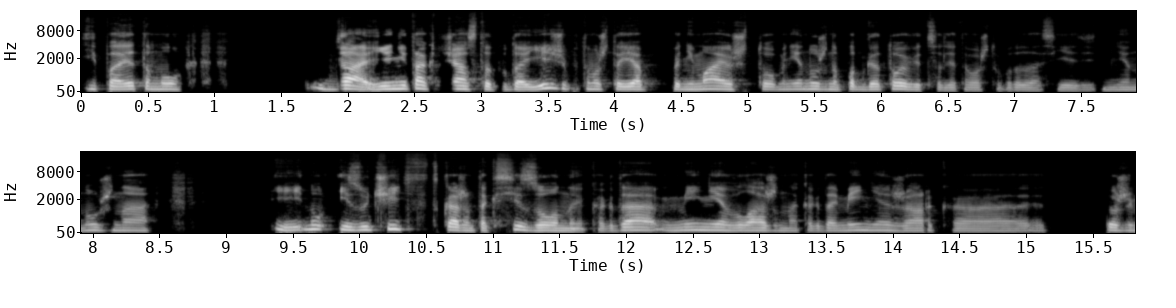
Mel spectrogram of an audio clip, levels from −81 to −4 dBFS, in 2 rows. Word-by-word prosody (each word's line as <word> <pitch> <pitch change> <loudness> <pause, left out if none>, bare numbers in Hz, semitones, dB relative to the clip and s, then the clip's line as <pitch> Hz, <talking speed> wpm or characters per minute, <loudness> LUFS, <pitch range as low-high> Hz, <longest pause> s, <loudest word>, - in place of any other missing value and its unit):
И 160 -1 -5
поэтому 145 -2 +2 0.9
да, 175 - +6
я 150 +4 +5
не 170 +1 +5
так 175 -1 +4
часто 160 -4 +2
туда 130 0 +1
езжу, 180 +7 +2
потому 150 -3 -5
что 145 0 -2
я 140 0 +4
понимаю, 140 +2 -1
что 140 +1 -5
мне 140 +2 -5
нужно 145 -3 -3
подготовиться 135 0 -1
для 115 0 -10
того, 120 0 -11
чтобы 115 +1 -16
туда 115 -2 -10
съездить. 115 +1 -13
Мне 120 0 -12
нужно 135 -1 -6 0.9
и, 155 -4 -1
ну, 195 0 0
изучить, 175 +4 +2 0.2
скажем 145 -5 +2
так, 125 0 -4
сезоны, 130 - 0
когда 145 +5 0
менее 150 +1 -2
влажно, 130 -2 -2
когда 120 +2 -8
менее 145 +1 -5
жарко, 125 0 -9
а 120 0 -10 0.5
тоже 135 -2 -2
140 Hz, 145 wpm, -22 LUFS, 125-155 Hz, 0.9 s, да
